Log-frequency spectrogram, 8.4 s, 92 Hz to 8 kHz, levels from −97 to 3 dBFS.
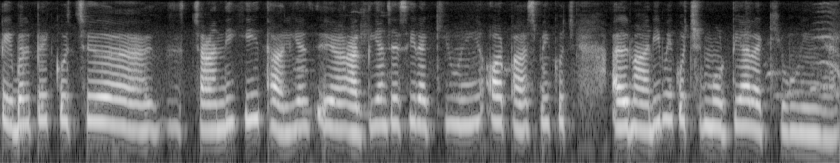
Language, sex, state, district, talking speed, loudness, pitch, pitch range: Hindi, female, Uttar Pradesh, Etah, 155 wpm, -18 LUFS, 255 Hz, 235-275 Hz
